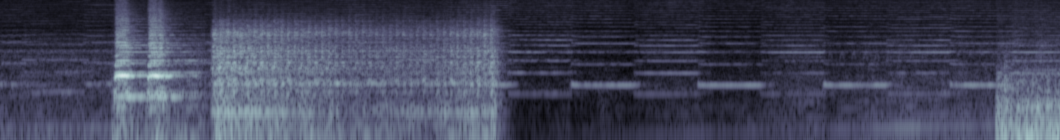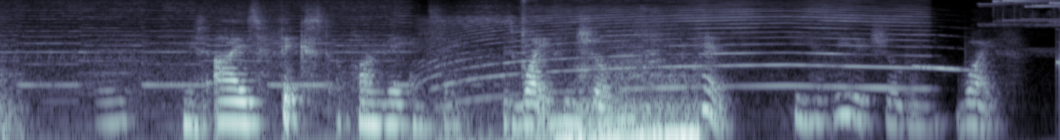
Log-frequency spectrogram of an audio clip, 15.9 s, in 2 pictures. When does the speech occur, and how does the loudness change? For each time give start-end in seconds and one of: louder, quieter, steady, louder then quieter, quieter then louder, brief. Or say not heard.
8.7-15.8 quieter.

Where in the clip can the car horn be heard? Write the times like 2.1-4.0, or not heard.
0.8-1.6, 7.5-8.2, 11.2-13.2.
